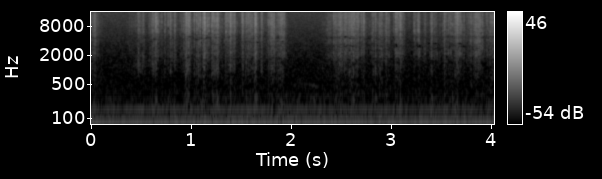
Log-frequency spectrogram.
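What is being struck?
Wooden nail brush with plastic bristles.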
